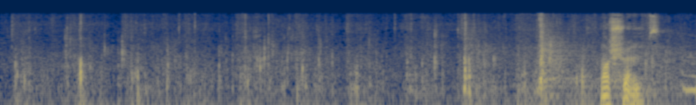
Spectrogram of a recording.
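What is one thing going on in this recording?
Footsteps crunch and scuff on a gritty concrete floor.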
